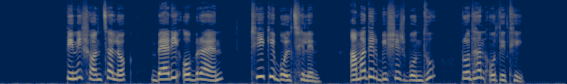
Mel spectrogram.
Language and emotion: Bengali, neutral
